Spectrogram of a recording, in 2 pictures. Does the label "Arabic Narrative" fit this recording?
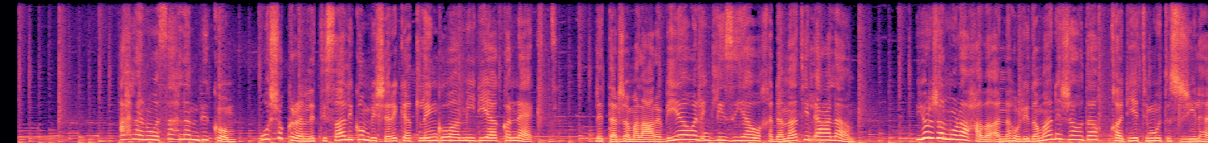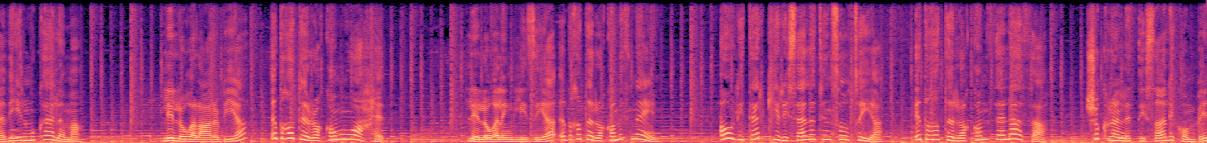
Yes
